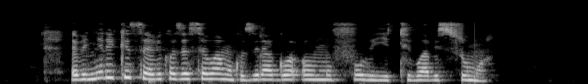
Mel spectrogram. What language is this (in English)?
Ganda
